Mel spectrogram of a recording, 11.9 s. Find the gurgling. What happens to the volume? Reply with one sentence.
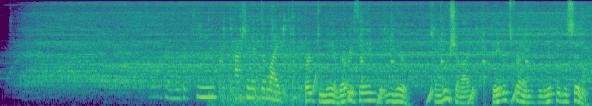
The volume of the gurgling stays about the same.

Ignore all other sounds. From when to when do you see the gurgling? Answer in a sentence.
The gurgling can be heard from 4.2 to 10.7 s.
